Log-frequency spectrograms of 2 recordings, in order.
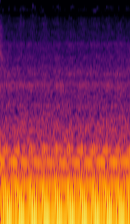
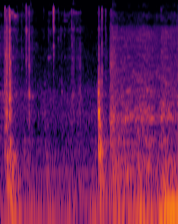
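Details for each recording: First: Jeep XJ bought as a junk truck: deep, steady idle rumble with an even beat, no knocking or ticking, good oil pressure; running normally. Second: Jeep XJ junkyard rebuild with the fuel pump jumped to run: quiet clicks, then a steady low churning crank with an even beat that never catches; crank no start, owner suspects the crank sensor, which he plans to replace.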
